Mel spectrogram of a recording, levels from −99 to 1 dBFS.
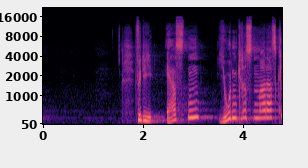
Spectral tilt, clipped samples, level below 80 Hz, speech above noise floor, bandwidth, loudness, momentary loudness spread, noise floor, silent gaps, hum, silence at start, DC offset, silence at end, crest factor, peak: -4.5 dB/octave; under 0.1%; -76 dBFS; 45 dB; 16 kHz; -31 LUFS; 17 LU; -76 dBFS; none; none; 1.65 s; under 0.1%; 0 s; 18 dB; -16 dBFS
